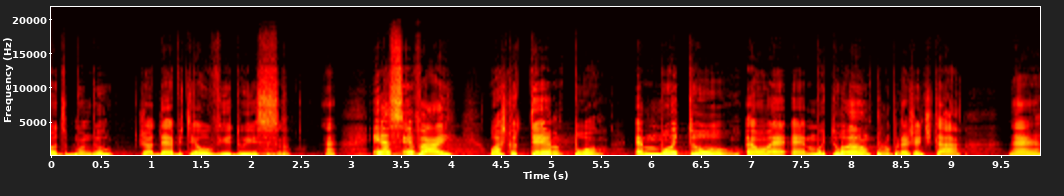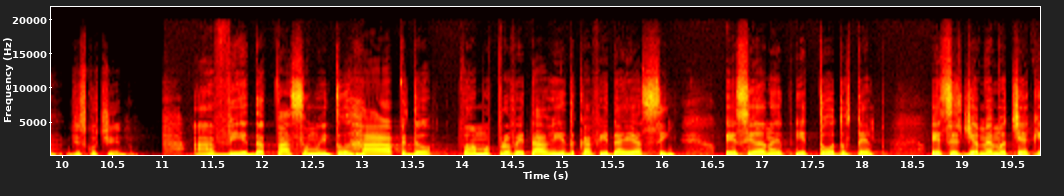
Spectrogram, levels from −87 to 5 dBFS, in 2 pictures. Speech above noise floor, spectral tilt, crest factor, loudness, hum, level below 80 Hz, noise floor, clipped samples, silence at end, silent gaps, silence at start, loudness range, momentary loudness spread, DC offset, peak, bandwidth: 20 dB; -5 dB/octave; 16 dB; -20 LUFS; none; -40 dBFS; -39 dBFS; under 0.1%; 0 s; none; 0 s; 5 LU; 12 LU; under 0.1%; -4 dBFS; 19.5 kHz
